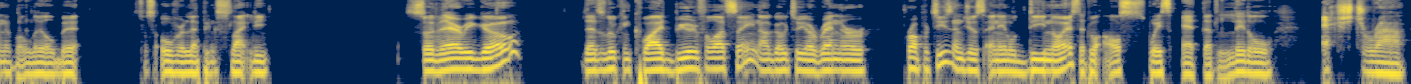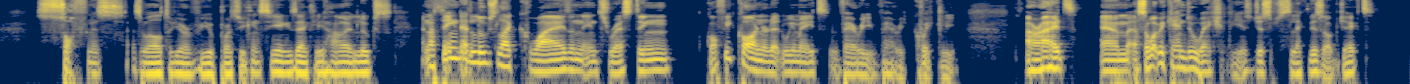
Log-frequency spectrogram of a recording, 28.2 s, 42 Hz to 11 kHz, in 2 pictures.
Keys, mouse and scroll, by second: 0.0 g, 3.6 ctrl+s, 4.9 shift+middle click, 7.0 click, 10.0 click, 12.1 ctrl+s, 19.5 click, 27.0 click.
